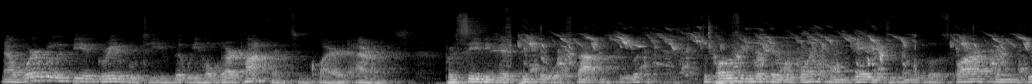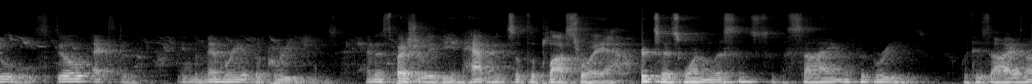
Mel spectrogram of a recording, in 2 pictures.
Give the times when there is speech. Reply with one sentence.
You can hear the speech from 0.0 to 20.6 s.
